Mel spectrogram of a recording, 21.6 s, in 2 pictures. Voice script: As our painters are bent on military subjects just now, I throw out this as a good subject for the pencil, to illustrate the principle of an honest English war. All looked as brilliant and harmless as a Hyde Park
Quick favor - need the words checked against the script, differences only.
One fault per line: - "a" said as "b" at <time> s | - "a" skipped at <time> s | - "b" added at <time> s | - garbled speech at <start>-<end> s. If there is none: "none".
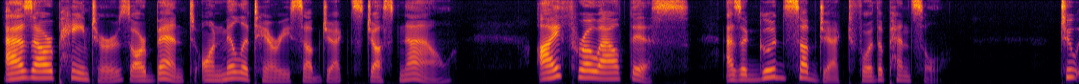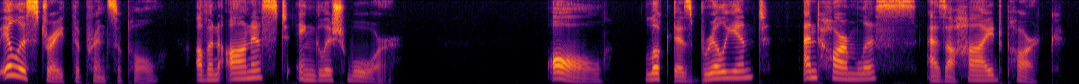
none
